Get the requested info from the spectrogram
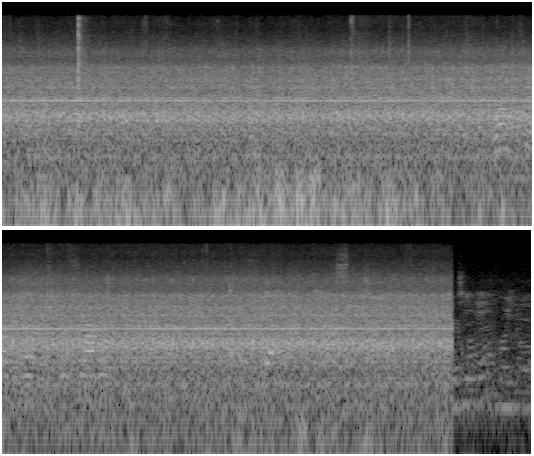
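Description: Coach buses idling: a steady low engine rumble with a constant high whine over it, and people's voices faintly in the background. It cuts off suddenly near the end.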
